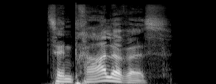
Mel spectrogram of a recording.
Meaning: strong/mixed nominative/accusative neuter singular comparative degree of zentral
- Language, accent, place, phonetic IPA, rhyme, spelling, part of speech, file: German, Germany, Berlin, [t͡sɛnˈtʁaːləʁəs], -aːləʁəs, zentraleres, adjective, De-zentraleres.ogg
